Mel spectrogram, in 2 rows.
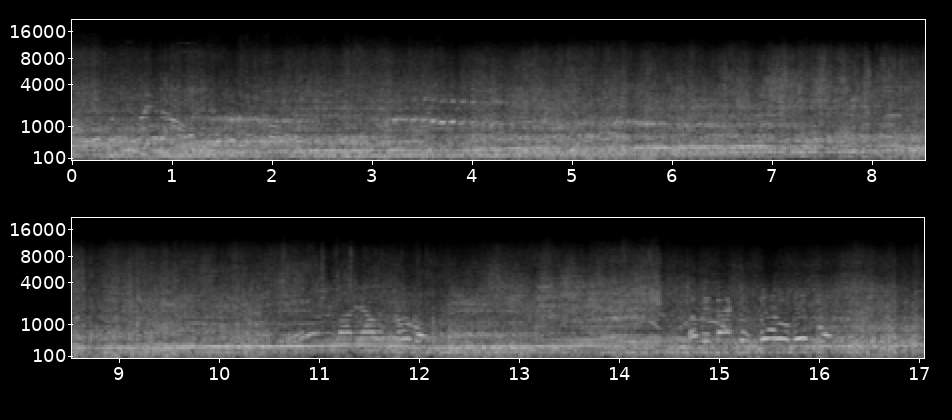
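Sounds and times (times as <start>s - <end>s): race car engines revving: 0.0s - 17.0s.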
